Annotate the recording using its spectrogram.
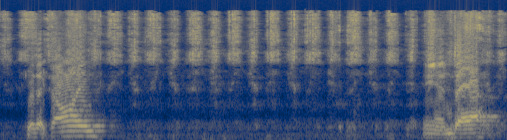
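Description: A hacksaw cuts through a plastic pipe with quick, rhythmic strokes.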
